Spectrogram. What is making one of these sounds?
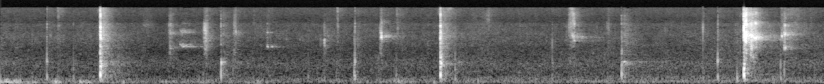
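Tennis rackets strike a ball back and forth outdoors.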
